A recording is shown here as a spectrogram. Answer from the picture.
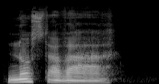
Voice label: "Nosterware", Platt

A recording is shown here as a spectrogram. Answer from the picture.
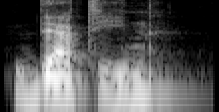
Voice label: "dertien", kaevels platt

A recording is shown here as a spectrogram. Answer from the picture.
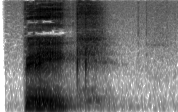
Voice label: "Peck", kaevels platt

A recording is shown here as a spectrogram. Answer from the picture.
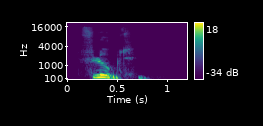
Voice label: "flukt", kaevels platt

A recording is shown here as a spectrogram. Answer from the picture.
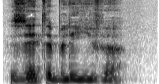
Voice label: "sätteblieve", Platt

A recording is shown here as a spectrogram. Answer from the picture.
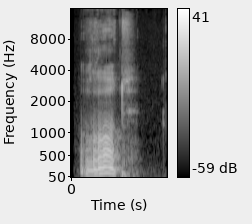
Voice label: "rott", Platt

